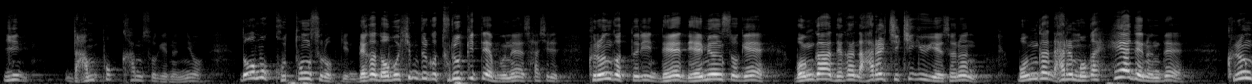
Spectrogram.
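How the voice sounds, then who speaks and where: A man preaching a Sunday sermon in a conversational way, alternately rising with emphasis and dropping to a soft, low voice. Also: big pitch swings, moderate pace. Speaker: pastor.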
